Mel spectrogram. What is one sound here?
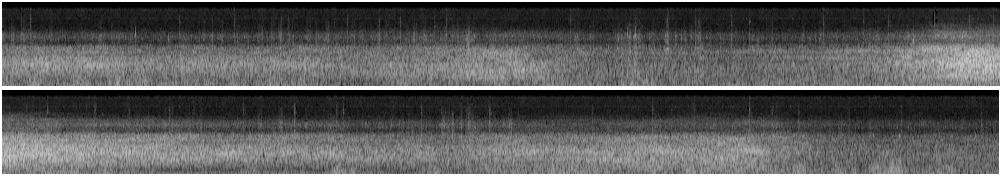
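Wind buffets the microphone while riding outdoors.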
